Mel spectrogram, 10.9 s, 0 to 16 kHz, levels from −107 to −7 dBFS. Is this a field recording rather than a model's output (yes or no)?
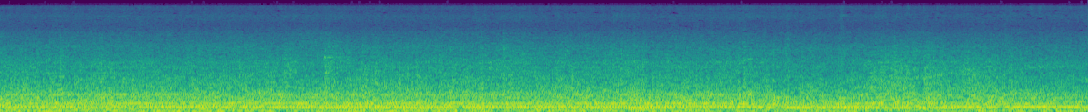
yes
